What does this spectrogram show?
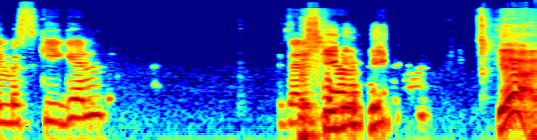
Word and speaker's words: Muskegon: Is that Muskegon?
